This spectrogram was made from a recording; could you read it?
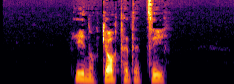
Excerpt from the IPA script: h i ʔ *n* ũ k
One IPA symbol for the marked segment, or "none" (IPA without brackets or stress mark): n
